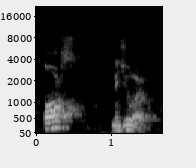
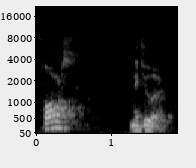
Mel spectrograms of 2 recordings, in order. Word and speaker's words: force majeure: majeure this is a latin word you can pronounce with me if you if you like force majeure force majeure yes okay if you have you can pronounce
